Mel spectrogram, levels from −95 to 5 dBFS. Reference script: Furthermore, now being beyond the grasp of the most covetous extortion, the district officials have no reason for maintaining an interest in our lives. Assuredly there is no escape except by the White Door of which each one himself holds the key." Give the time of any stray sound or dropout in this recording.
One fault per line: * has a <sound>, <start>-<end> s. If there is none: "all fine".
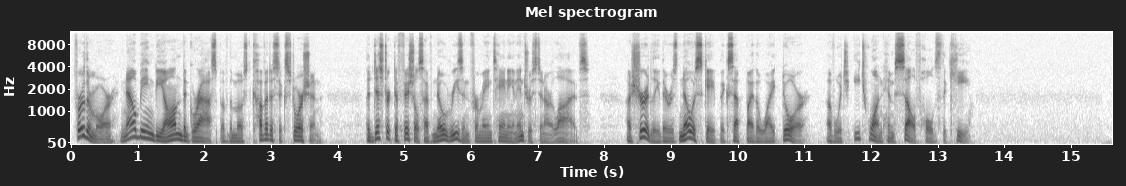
all fine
